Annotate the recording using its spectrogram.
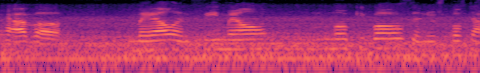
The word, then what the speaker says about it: Moqui: Moki, and it was spelled just like that sign. – M-O-Q-U-I. Moki.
